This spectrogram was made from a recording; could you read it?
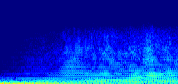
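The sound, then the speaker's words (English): A small propeller plane, piloted by Bruce Gernon with two passengers aboard, flies from the Bahamas to Palm Beach through the Bermuda Triangle. Its engine drones steadily, a dense low harmonic hum with a buzzy whine above, sustained without pause and no voices present. “One day, pilot Bruce Gernon was flying a small plane, his father and a business partner in the seats beside him.”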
